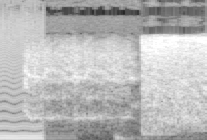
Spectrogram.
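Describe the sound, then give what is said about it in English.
A short car crash sound effect: a sustained harmonic squeal or horn, a brief rumbling pause, then a loud, harsh burst of crunching noise that holds to the end. “We don't have it. We have a car crash.”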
